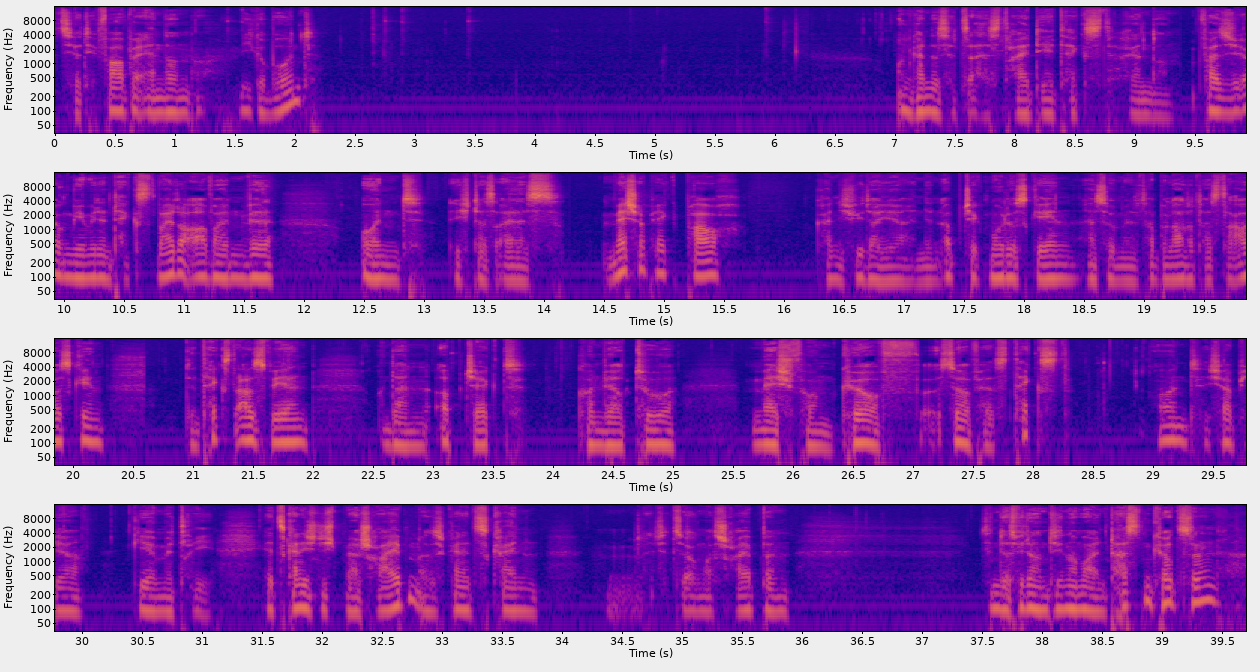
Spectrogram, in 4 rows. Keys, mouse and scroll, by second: 2.4 click, 7.6 F12, 8.7-9.3 scroll down 3, 9.6 click, 18.2 Tab, 19.1 Tab, 20.5 click, 28.3 Tab, 28.7-29.4 scroll up 8, 29.6 middle click, 30.7-31.1 scroll down 4, 31.1 middle click, 32.2 scroll down 2, 32.8 shift+middle click, 34.3-34.8 typing, 38.1 middle click, 39.0 scroll down 1, 39.3 shift+middle click.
